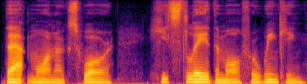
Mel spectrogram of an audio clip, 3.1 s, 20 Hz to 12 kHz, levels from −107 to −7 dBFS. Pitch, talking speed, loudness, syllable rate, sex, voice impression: 100 Hz, 175 wpm, -21 LUFS, 4.3 syllables/s, male, masculine, middle-aged, tensed, powerful, bright, clear, raspy, cool, intellectual, slightly mature, friendly, reassuring, wild, lively, kind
